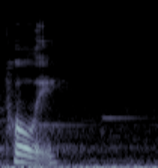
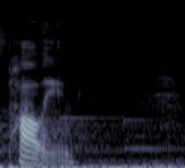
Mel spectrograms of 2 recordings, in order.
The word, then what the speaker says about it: Pauling: Excuse me, Your Honor, it's not Mr. Pulley. Sorry, it's Pauling.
